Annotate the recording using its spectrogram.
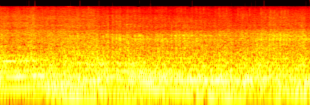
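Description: Car engine and road noise heard from inside a moving car, a steady low drone.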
